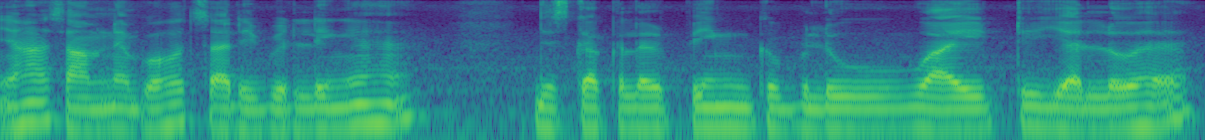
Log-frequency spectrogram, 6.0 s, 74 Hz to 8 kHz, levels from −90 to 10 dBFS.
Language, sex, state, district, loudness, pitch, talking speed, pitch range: Hindi, male, Jharkhand, Ranchi, -16 LUFS, 110 Hz, 130 wpm, 105-110 Hz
